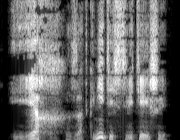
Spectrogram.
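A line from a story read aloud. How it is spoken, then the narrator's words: Growling. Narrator (Russian): рыкнул Шелдон Скакс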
